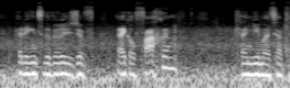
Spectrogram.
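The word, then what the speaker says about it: Ecclefechan: And half an hour stop in Egelfachen, that's how you pronounce it according to the locals, and time to march on.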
